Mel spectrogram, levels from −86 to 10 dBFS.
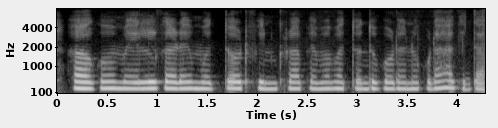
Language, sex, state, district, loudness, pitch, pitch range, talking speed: Kannada, female, Karnataka, Bidar, -15 LUFS, 220 Hz, 215-225 Hz, 155 wpm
